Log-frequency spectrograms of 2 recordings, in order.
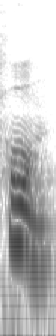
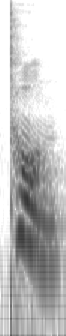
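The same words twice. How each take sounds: The two takes are said the same way.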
